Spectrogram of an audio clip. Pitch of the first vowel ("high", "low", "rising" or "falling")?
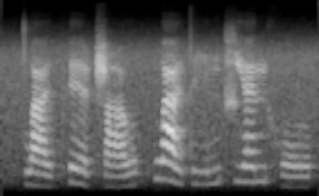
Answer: low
